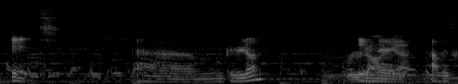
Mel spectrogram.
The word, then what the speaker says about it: Groudon: I think that, like ground, like Groudon. Groudon. But I guess it's because like of all the U's we have in our words, like in the Australian words, that Groudon also kind of makes sense.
